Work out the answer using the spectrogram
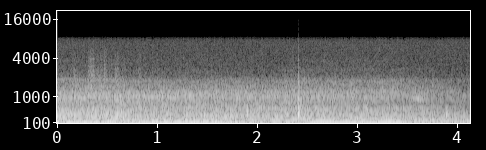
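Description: Alpine A310's V6 engine running hard on the move, heard from inside the cabin with road noise. The engine note is steady, dips briefly about two seconds in, picks up again, then falls away near the end.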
